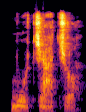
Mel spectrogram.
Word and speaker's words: muchacho: how we get the ch sound, as in muchacho, muchacho.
